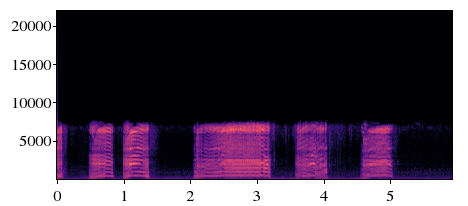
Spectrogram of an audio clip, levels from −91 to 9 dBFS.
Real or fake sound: real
